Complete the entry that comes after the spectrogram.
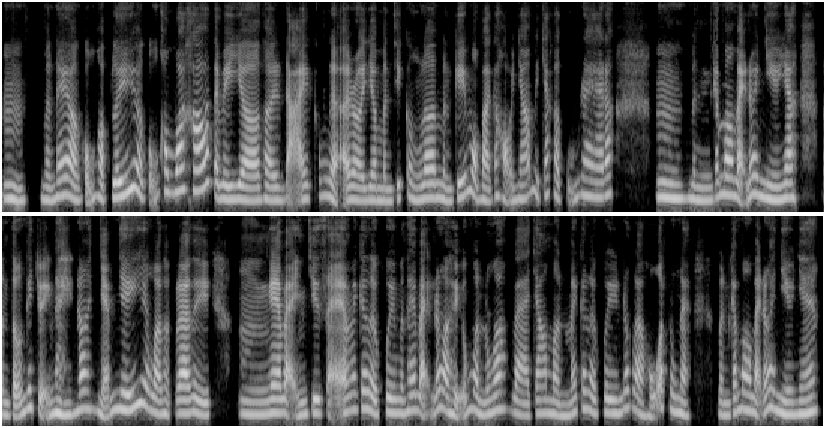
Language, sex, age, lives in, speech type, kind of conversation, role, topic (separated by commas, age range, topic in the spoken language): Vietnamese, female, 25-29, Vietnam, conversation, advice, user, Làm thế nào để vượt qua nỗi buồn sau mất mát?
